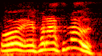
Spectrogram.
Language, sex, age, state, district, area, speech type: Assamese, female, 60+, Assam, Dhemaji, rural, spontaneous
